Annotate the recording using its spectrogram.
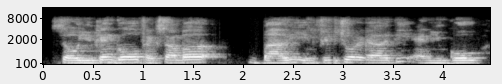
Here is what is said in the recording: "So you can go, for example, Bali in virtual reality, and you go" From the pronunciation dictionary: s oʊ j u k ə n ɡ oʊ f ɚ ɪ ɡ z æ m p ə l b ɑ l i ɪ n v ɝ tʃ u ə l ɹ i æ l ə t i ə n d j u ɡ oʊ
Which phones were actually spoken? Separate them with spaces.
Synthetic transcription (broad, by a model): s oʊ j u k ə n ɡ oʊ f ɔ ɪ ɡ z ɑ m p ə l b ɑ l i ɪ n f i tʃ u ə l ɹ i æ l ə t i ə n j u ɡ oʊ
